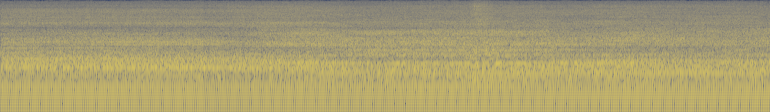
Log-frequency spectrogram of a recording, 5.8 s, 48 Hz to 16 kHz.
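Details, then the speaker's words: Craftsman riding mower, 19.5hp Briggs opposed twin, after governor, idle speed and carb cleaning (water, corrosion), hood on: steady, even low idle with smooth hum, no misses, knocks or surging; normal idle. "step right up model I'll show you just some just not these opposed swings just runs so smooth even at low rpm"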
